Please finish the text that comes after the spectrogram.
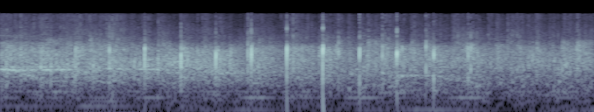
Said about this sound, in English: As you are clapping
